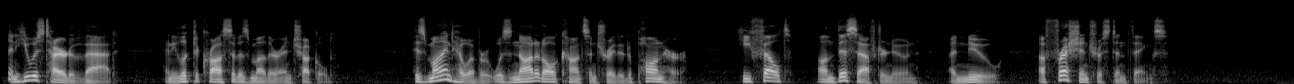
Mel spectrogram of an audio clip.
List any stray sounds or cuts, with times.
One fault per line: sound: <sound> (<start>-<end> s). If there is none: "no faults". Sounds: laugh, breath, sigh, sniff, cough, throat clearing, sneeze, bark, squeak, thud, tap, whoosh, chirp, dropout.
no faults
